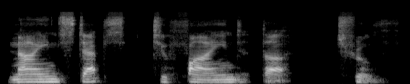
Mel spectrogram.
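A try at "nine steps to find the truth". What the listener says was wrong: Can I have you finish 9 before you start the S of steps? And then find, make sure that's a dull D. We need that vibration in the throat. Find.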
